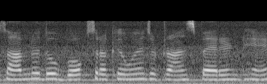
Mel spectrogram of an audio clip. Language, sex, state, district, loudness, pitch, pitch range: Hindi, female, Chhattisgarh, Bilaspur, -16 LUFS, 230 Hz, 225-245 Hz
